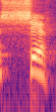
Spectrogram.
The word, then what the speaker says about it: chef: CHEF, इसमें चेफ नहीं पढ़ेंगे, शेफ पढ़ेंगे, क्योंकि ये मॉडर्न फ्रेंच से आया हुआ है।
